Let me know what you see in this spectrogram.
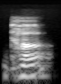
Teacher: so dha is aspirated sound dha which is not there in any of the iranian languages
